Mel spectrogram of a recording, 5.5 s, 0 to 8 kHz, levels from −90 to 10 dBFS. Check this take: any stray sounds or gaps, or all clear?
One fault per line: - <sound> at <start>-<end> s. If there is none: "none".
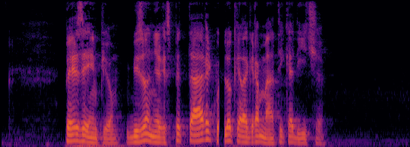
- dropout at 2.9-3.0 s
